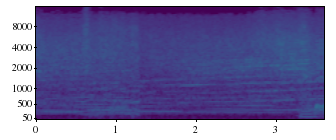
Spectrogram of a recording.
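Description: BMW club race cars at Hockenheim, engines droning steadily at high revs as they run close together, with a shift in engine note near the end and no talking.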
